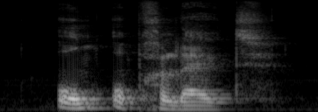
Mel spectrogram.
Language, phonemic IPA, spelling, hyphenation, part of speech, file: Dutch, /ˌɔnˈɔp.xə.lɛi̯t/, onopgeleid, on‧op‧ge‧leid, adjective, Nl-onopgeleid.ogg
- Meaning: uneducated (not having a (formal) education)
